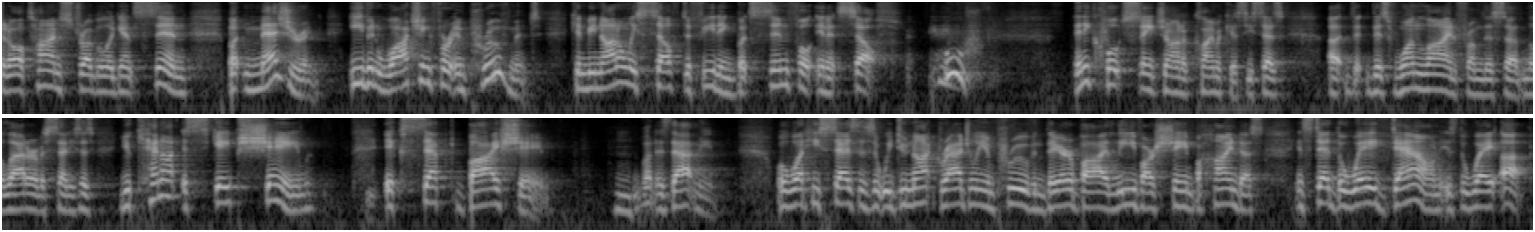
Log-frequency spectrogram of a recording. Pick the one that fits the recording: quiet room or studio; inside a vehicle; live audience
live audience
